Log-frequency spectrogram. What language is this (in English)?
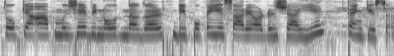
Urdu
